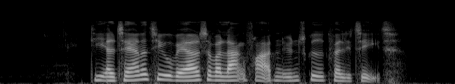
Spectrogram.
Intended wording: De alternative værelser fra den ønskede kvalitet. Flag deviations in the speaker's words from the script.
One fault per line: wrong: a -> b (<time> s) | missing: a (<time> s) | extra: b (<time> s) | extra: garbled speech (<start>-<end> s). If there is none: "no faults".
extra: var langt (2.1 s)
